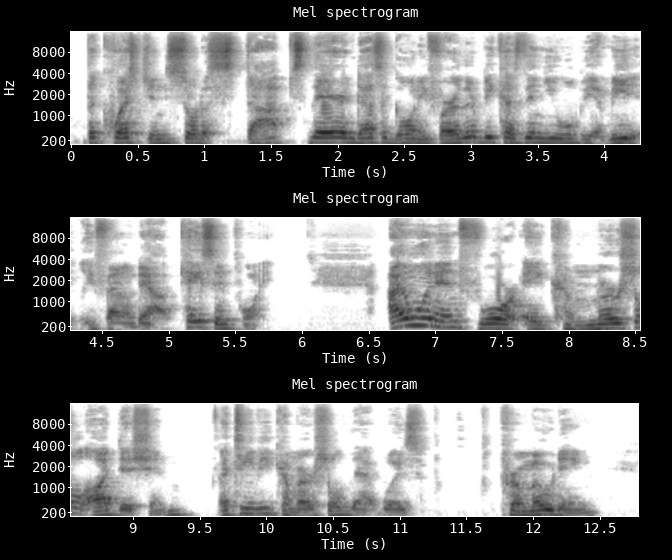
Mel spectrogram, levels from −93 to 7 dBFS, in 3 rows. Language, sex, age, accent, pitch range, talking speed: English, male, 40-59, American, 115-160 Hz, 165 wpm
